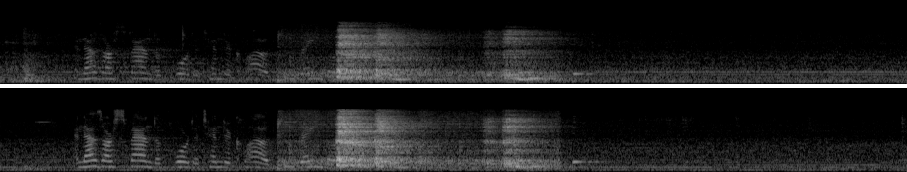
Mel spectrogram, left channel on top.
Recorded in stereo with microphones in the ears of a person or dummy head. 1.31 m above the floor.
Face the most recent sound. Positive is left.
turn(degrees=-65)  # may be behind; listen again after turning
